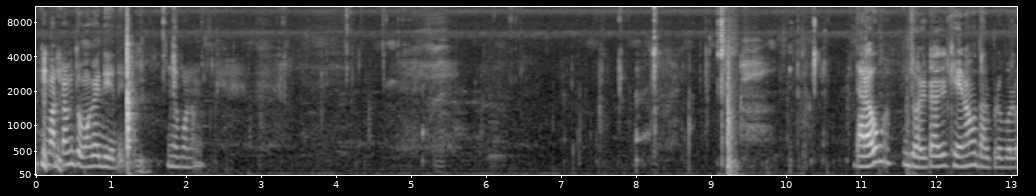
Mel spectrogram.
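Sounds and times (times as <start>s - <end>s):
chewing and handling food: 1.7s - 9.1s, 9.8s - 12.3s.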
